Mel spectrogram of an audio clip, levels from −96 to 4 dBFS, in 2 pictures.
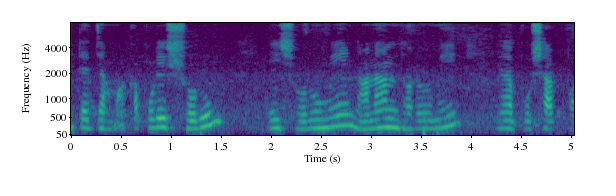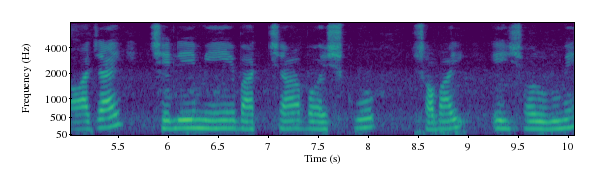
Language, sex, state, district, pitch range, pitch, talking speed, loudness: Bengali, female, West Bengal, Jalpaiguri, 200-230 Hz, 210 Hz, 125 wpm, -34 LUFS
